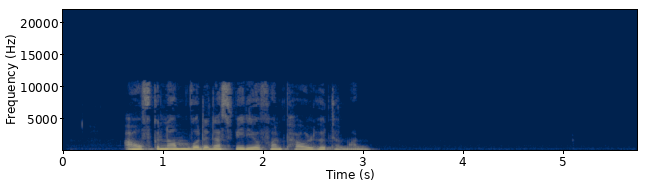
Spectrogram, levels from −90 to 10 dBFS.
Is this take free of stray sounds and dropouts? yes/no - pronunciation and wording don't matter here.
yes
